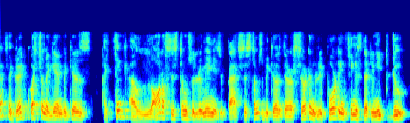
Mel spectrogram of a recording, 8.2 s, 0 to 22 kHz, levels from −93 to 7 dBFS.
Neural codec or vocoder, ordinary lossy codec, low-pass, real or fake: none; AAC, 48 kbps; 7.2 kHz; real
